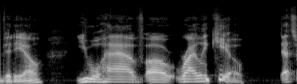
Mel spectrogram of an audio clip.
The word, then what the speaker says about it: Keough: way amazon prime video you will have uh riley keogh that's right who is granddaughter is that how do you say elvis yeah riley keough ah that's how you said it she looks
